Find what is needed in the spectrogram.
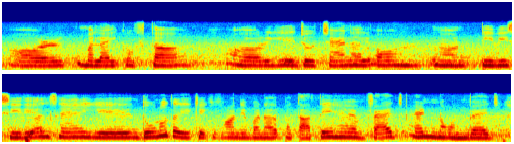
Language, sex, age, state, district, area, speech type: Urdu, female, 30-45, Uttar Pradesh, Aligarh, rural, spontaneous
